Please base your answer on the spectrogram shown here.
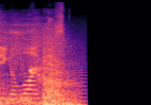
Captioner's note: thunk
